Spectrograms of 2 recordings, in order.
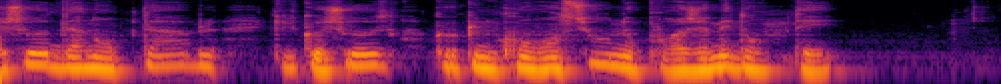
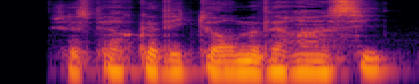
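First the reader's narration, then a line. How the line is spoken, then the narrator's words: Murmuring almost to herself. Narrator (French): murmura-t-elle presque pour elle-même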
